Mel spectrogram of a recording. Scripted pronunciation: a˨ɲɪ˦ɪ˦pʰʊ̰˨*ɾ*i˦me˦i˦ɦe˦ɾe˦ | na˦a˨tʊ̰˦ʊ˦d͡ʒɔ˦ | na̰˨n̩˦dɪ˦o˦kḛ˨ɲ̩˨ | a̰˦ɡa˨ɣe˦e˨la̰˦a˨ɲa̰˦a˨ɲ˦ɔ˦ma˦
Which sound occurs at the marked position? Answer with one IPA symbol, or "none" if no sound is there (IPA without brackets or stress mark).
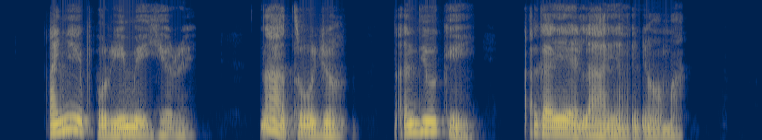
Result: ɾ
